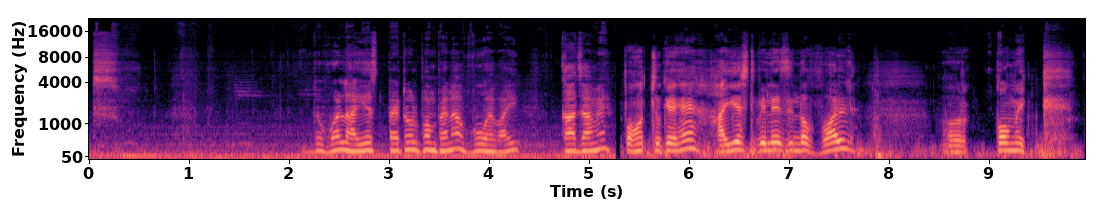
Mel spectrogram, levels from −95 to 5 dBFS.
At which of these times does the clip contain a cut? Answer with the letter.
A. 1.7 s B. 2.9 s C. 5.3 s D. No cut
C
